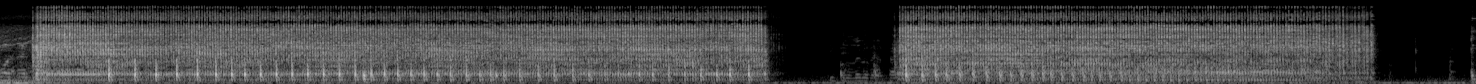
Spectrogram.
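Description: A cordless rail drill whines loudly as it bores through a steel rail.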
